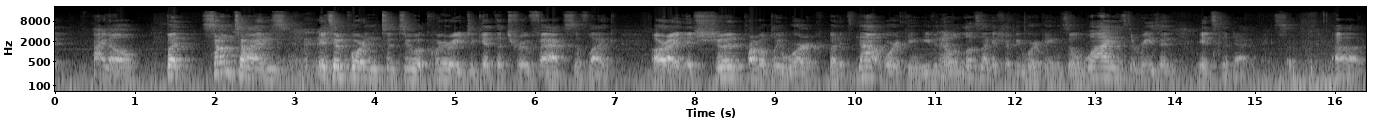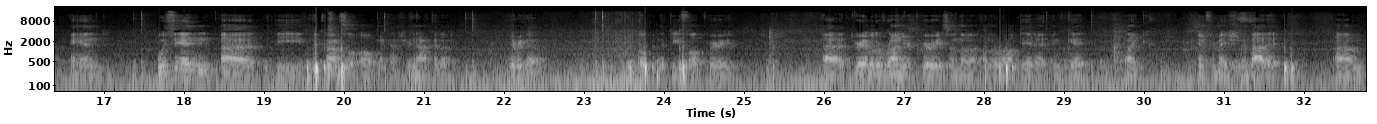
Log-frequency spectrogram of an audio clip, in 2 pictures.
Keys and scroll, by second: 26.8 super+Return.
